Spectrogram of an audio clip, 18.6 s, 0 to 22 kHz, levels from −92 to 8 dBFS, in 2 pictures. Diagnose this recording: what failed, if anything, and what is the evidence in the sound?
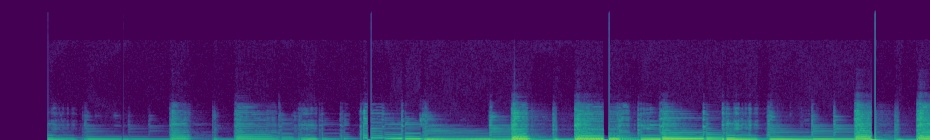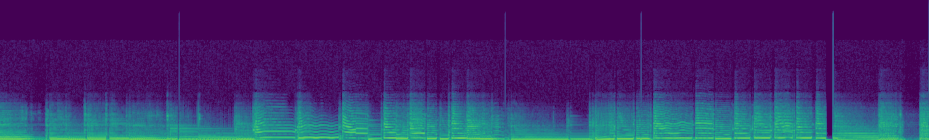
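The capture began late, a cut-off start at the recording or stream stage. The first 0.49 s is digital silence, then sound enters abruptly mid-event at 0.49 s with no attack or fade, as if joined already in progress.

Repeated underruns with a held sample point to the driver or output buffer. The waveform freezes flat at 1.22, 3.68, 6.04, 8.72, 11.08, 14.35, 15.71 and 17.57 s, for 7 to 75 ms. Roughly that much audio is lost each time.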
